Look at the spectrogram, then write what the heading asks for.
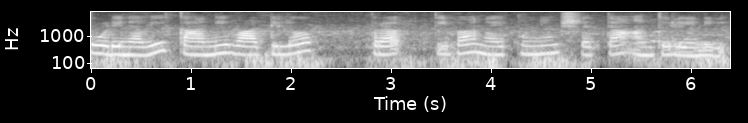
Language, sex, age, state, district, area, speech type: Telugu, female, 18-30, Telangana, Mahabubabad, rural, spontaneous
